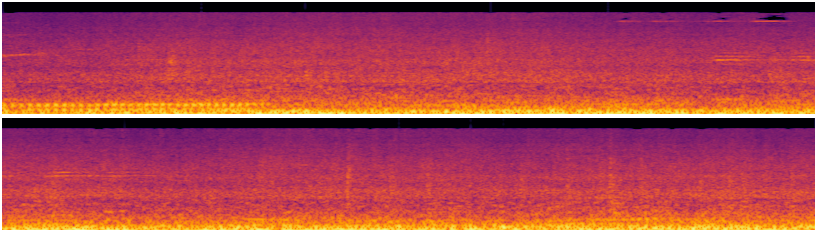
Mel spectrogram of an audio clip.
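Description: Close road traffic in the rain: the low rumble of vehicle engines, with a pitched engine hum that fades about a second in, over a steady hiss of rain.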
